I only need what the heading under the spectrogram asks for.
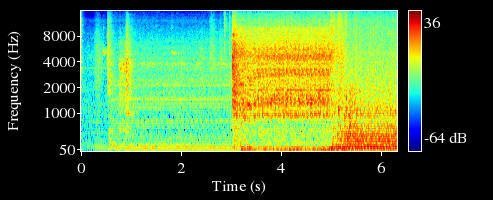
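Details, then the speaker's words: Cobra Daytona with an Aluminator V8, first ever start; brief crank, then a loud but even idle that firms up; oil pressure good, but the tach is not working, a fuel pump issue remains and one exhaust has drooped. "it's alive i got no tack oil pressure looks good it is loud"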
